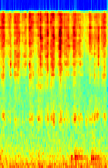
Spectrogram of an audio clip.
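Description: Toothbrush brushing someone's teeth: faint, quick, repeated scrubbing strokes.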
